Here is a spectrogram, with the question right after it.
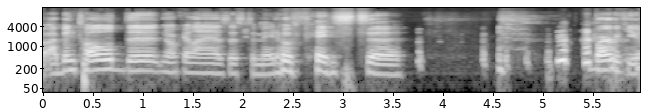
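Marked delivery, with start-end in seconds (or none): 2.0-6.0 trying to talk through laughter; real giggle breaking up the words; laughing. Real, not acted. Host explaining Carolina barbecue to co-hosts, laughing. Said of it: "I'm sorry, I'm laughing".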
